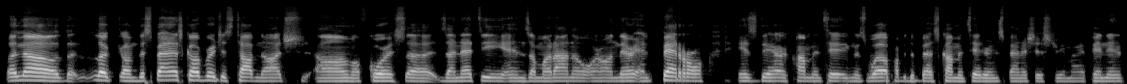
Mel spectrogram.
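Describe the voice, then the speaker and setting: A man's voice: fairly high pitch, steady tone, normal speed, a bit bright, smooth, no room sound, studio quality. A man hosting a livestream, chatting casually and joking with a playful, laughing manner. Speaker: livestream host. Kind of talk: casual streaming banter.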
